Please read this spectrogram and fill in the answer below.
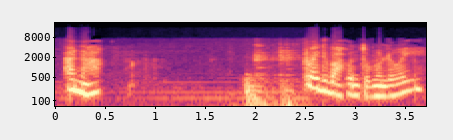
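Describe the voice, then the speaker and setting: A woman's voice: on the low side, animated, takes it slowly, dull audio, faint music behind. An actress playing a loving, wounded middle-aged mother in a Filipino radio drama, speaking with melodramatic emotion. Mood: tender, hesitant.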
